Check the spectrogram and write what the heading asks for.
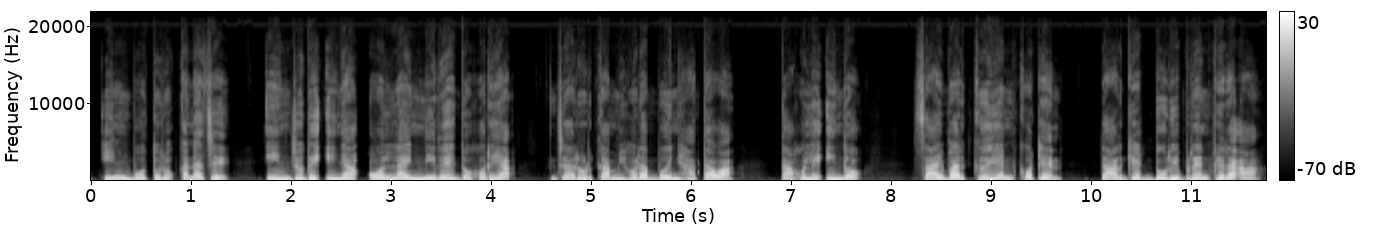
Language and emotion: Santali, fearful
